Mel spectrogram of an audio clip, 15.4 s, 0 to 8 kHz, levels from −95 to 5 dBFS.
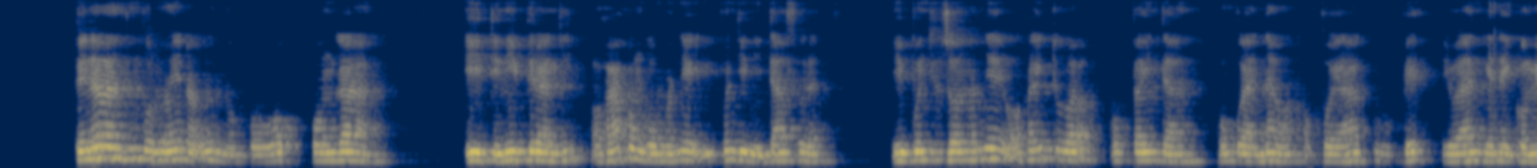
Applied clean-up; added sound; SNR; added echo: neural mask model DeepFilterNet 3.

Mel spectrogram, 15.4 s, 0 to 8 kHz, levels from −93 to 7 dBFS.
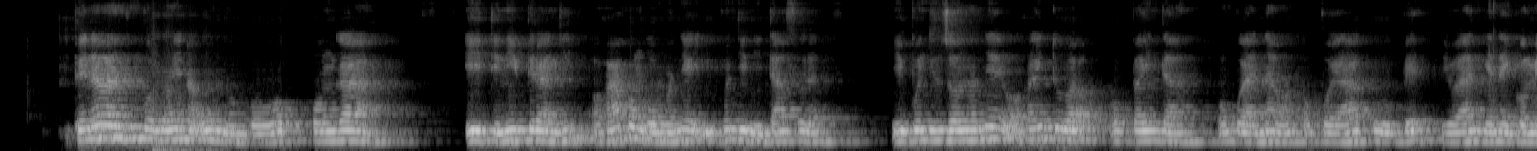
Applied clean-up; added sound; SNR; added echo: neural separator model SepFormer DNS4.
